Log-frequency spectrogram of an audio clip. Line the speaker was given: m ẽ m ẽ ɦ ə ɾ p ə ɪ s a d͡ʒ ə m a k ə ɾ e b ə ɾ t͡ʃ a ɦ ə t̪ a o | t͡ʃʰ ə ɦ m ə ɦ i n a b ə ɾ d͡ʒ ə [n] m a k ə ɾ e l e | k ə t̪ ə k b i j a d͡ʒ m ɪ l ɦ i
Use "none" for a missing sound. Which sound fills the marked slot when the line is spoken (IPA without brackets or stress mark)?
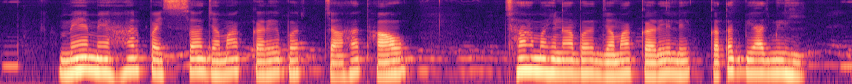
none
